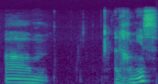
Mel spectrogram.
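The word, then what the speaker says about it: الخميس: I think I said khamis. It was actually khamis, right? I said khamis like in the beginning. Al khamis is the right way to say it.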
